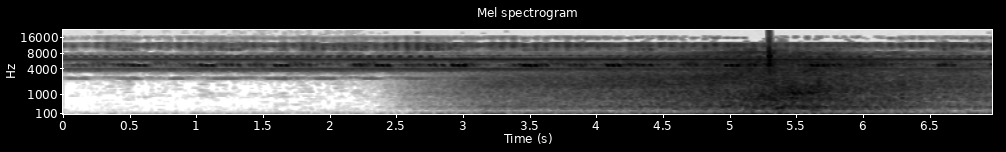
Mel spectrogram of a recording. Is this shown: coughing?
no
